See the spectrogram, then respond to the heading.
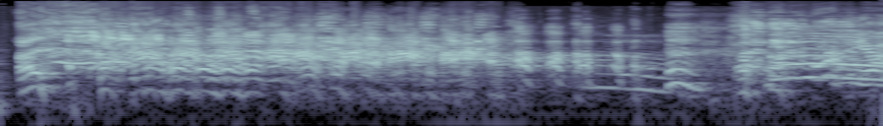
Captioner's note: laughter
